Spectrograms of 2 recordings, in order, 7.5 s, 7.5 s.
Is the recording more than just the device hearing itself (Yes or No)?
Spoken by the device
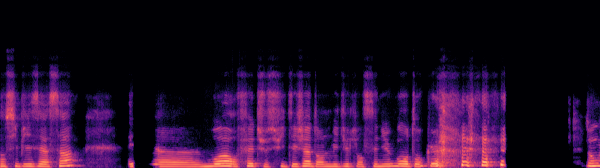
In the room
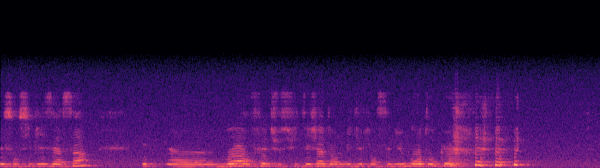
No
